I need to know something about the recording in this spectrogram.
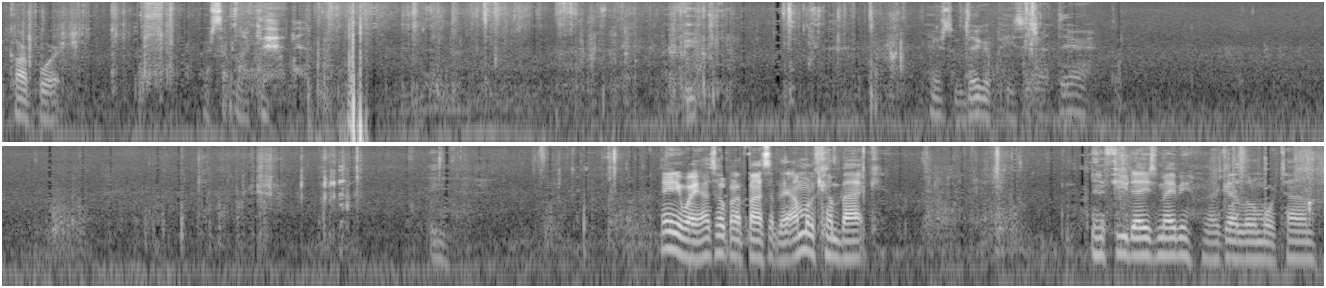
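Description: Footsteps crunch on loose stones and gravel.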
